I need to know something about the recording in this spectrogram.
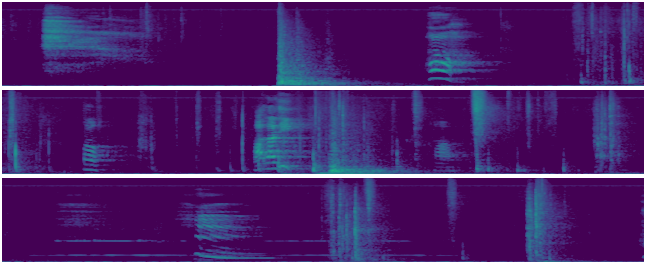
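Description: A cello plays sparse sliding notes and sharp plucks in a large hall.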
